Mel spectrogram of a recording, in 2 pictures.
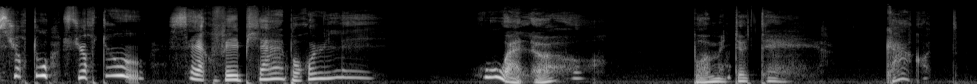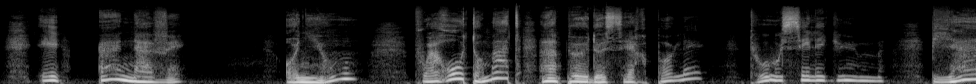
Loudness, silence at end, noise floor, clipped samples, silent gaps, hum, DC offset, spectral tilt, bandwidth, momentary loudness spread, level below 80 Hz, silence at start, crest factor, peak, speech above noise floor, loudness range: -20 LUFS; 0 s; -64 dBFS; under 0.1%; none; none; under 0.1%; -6 dB/octave; 16.5 kHz; 15 LU; -42 dBFS; 0 s; 20 dB; -2 dBFS; 45 dB; 9 LU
